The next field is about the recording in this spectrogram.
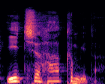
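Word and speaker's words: יצחק: 여기 이삭이라는 말은 이츠하크입니다. 여러분 지금 이스라엘 사람들이나 미국 사람이나 모든 사람들이 우리가 이제 이름을 보면 이츠하크라는 게 있어요. 이츠하크라는 그 성이 있습니다. 이름이. 근데 이거 발음이 본래는 우리가 이제 이삭이라고 하지만 이츠하크입니다.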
